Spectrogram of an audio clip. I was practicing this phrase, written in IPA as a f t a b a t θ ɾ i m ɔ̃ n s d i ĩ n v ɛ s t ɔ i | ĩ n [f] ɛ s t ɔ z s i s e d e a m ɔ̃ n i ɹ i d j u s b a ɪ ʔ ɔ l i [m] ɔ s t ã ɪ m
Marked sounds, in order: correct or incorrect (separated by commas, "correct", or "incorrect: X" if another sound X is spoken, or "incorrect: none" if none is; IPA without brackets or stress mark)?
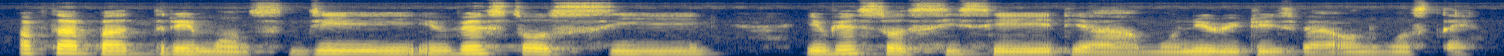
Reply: incorrect: v, correct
